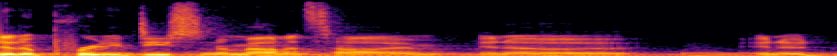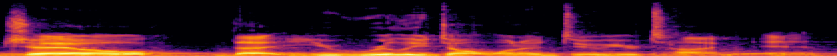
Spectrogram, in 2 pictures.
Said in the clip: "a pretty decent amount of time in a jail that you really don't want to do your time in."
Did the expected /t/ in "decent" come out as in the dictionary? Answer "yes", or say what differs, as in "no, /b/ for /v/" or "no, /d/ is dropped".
yes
